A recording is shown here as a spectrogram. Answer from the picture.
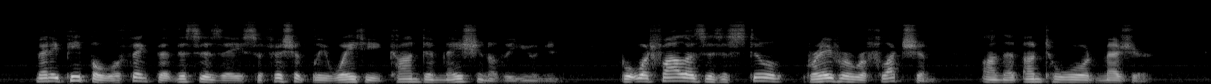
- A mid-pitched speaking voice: No, low, 115 Hz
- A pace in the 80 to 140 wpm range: Yes, slow, 135 wpm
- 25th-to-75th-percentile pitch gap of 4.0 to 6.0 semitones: Yes, wide, 5.4 semitones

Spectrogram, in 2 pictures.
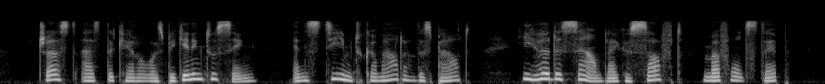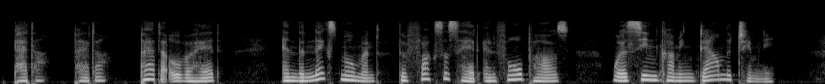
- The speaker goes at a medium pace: Yes, average, 165 wpm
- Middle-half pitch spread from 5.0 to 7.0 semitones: Yes, wide, 5.4 semitones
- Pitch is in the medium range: Yes, medium, 175 Hz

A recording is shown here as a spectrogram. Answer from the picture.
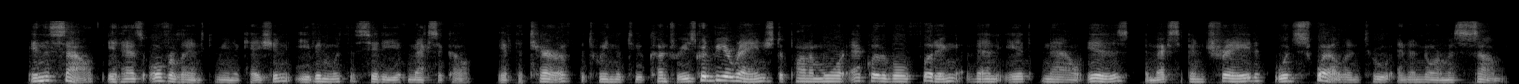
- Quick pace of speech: No, average, 160 wpm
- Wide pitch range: No, average, 4.3 semitones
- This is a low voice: Yes, low, 125 Hz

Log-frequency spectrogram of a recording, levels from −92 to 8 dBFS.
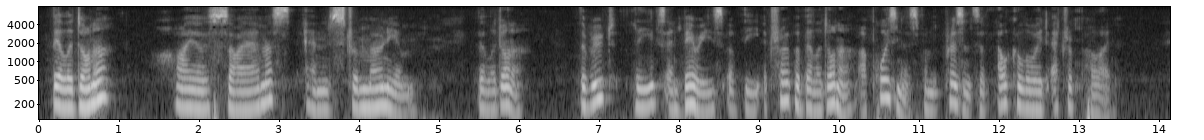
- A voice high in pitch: No, medium, 175 Hz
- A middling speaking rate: No, slow, 100 wpm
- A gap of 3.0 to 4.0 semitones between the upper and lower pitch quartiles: Yes, average, 3.3 semitones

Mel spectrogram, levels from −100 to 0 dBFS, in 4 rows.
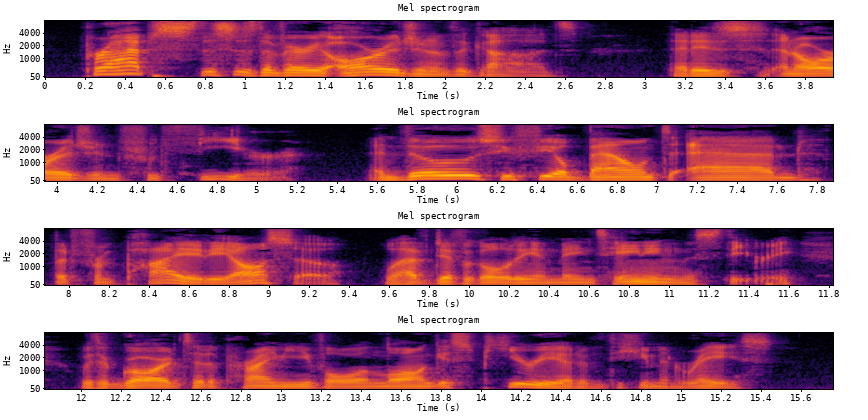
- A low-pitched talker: Yes, very low, 95 Hz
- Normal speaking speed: Yes, average, 170 wpm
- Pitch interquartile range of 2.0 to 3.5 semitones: No, wide, 5.5 semitones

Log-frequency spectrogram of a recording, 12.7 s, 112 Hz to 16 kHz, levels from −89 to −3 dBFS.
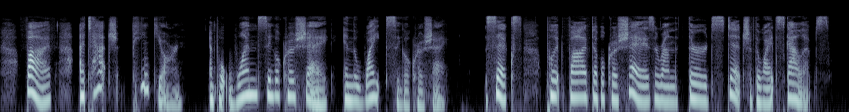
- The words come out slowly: Yes, slow, 125 wpm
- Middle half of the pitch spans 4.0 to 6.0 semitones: Yes, average, 4.3 semitones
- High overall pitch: Yes, high, 195 Hz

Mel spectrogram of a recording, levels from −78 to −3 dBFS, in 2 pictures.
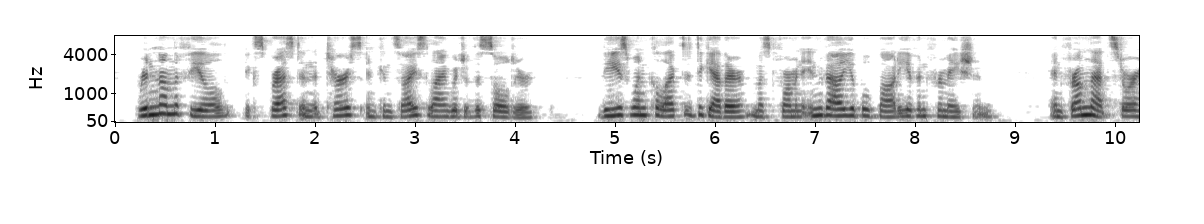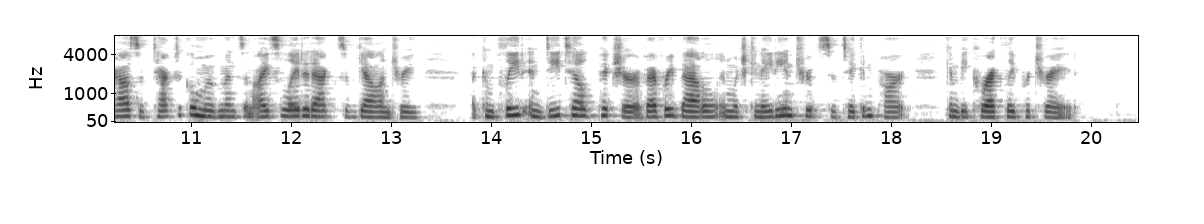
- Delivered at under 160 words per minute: No, average, 165 wpm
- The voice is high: Yes, high, 210 Hz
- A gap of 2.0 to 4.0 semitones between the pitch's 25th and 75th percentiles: Yes, average, 3.0 semitones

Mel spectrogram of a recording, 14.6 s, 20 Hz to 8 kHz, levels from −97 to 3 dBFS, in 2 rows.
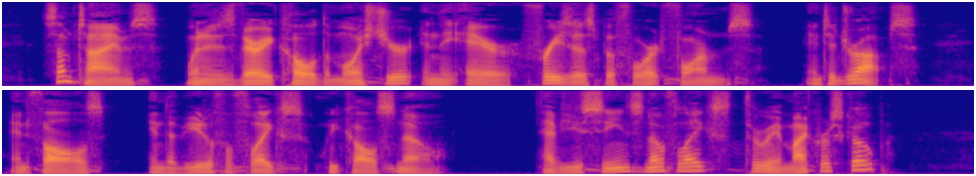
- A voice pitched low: Yes, very low, 95 Hz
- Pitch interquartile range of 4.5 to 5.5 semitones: Yes, average, 5.0 semitones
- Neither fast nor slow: Yes, average, 145 wpm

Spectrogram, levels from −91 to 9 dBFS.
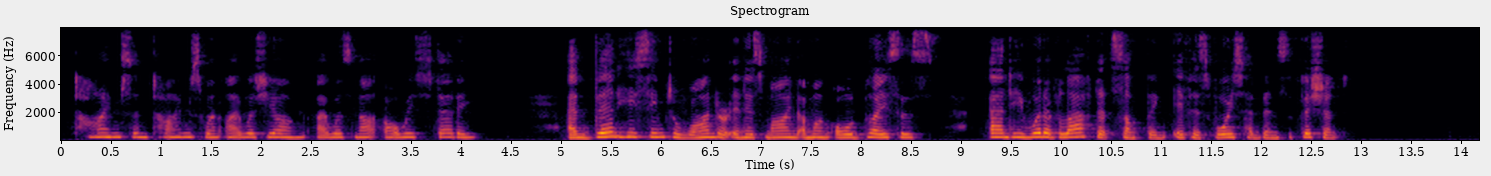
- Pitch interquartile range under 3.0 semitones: Yes, narrow, 2.5 semitones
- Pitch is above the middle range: Yes, high, 240 Hz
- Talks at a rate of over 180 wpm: No, average, 155 wpm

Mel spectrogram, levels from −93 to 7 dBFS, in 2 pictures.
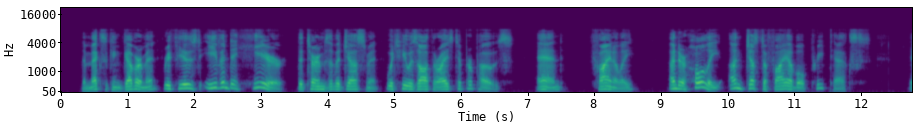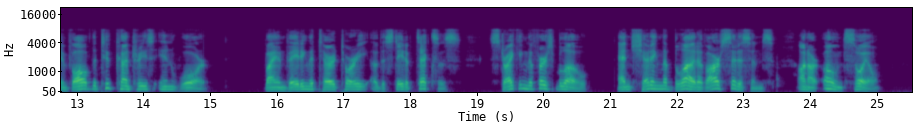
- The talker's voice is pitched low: No, medium, 145 Hz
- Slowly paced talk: Yes, slow, 125 wpm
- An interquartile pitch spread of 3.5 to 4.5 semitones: Yes, average, 3.9 semitones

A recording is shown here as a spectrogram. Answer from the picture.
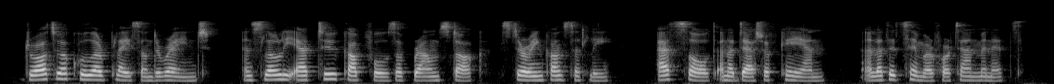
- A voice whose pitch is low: No, high, 195 Hz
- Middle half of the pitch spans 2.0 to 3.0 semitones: Yes, narrow, 2.6 semitones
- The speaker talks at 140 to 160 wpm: No, average, 175 wpm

